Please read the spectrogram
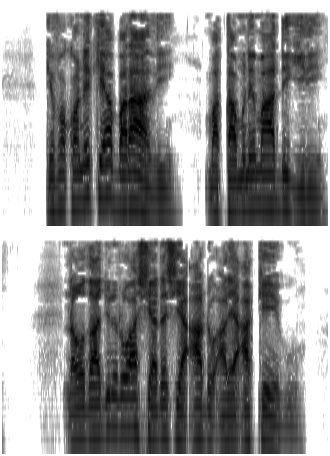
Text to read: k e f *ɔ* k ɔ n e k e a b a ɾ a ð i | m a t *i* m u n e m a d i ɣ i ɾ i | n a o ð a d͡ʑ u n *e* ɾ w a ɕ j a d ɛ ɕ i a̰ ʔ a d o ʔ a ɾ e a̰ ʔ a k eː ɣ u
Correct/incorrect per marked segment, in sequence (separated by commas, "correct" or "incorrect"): correct, incorrect, correct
